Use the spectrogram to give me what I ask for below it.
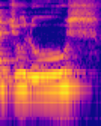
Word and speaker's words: جلوس: رہے ہیں وہ ہے جلوس۔ تو اس میں پہلے دو حرف مضموم، آخری دو ساکن جیسے خلوص۔ اب جلوس کے وزن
